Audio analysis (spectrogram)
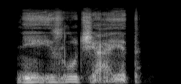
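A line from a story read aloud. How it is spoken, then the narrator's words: Quiet, regained composure. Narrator (Russian): тихо проговорил нищий, уже справившийся с собой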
